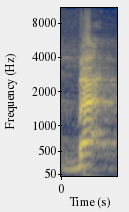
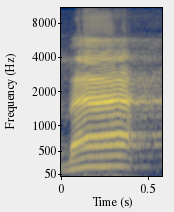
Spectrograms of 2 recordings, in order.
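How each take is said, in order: First: The sound is stopped short and crisp. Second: The sound is let flow and drawn out. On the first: The speaker calls it right. "harus ba jelas ya" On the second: The speaker calls it wrong. "nggak boleh ba. Kalau ba itu berarti dia e, rokhawah dialirkan"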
